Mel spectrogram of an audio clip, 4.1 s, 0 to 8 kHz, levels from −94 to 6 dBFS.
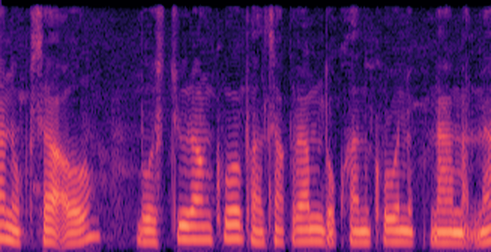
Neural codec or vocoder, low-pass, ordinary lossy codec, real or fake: codec, 16 kHz, 2 kbps, FunCodec, trained on Chinese and English, 25 frames a second; 7.2 kHz; none; fake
